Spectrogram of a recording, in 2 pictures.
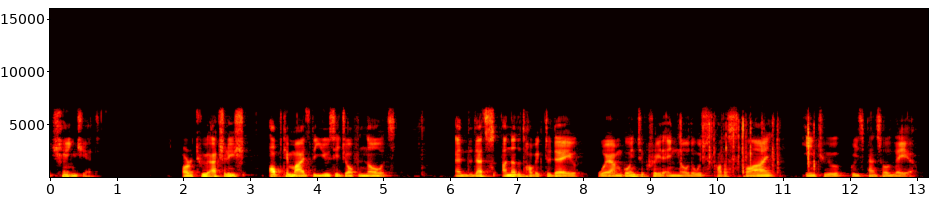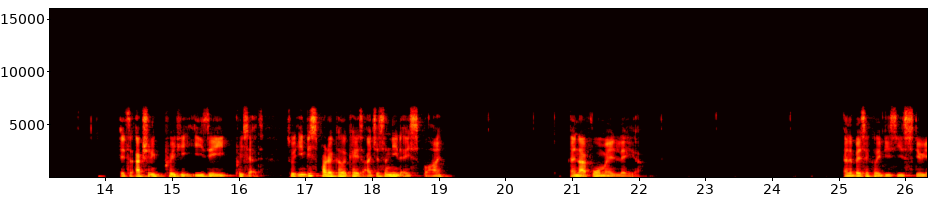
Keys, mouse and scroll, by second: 6.7 click, 8.2-8.6 scroll up 2, 8.6 middle click, 9.2 ctrl+a, 12.8-15.9 drag, 17.5 click, 20.4 middle click, 21.3 click, 23.1-25.1 drag, 25.6-26.3 middle drag.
